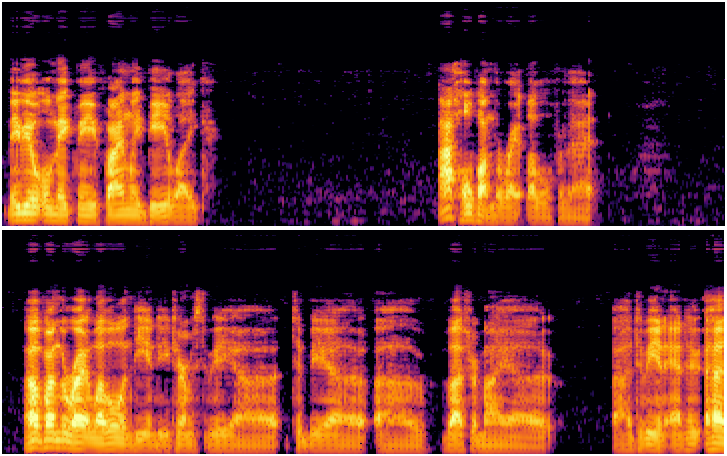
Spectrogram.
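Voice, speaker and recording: A man's voice: sits low, steady tone, normal speed, long pauses, a bit bright. A man hosting his own channel, talking in a meandering, casual solo monologue full of fillers and self-corrections. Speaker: host. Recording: dull lo-fi recording.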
